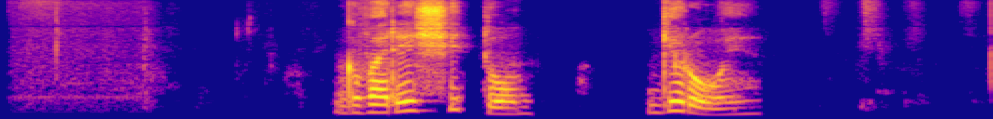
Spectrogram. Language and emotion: Russian, neutral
